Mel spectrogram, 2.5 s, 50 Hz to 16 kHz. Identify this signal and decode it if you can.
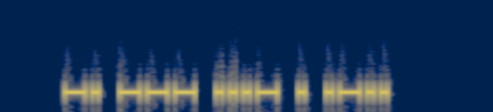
Morse code, heard as a keyed tone, about 34 wpm, 700 Hz. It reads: NOVEL
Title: Sentences from Top 1300 Words - New Word Drill Alt - 35wpm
